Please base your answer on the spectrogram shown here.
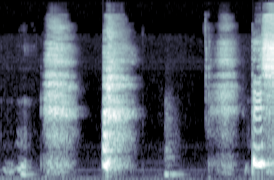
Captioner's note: crying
